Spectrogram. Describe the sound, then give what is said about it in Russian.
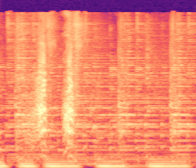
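A dog barks in a few short, sharp bursts over a steady, bouncy musical backing with a deep bass pulse. “Собачка! Собачка гав-гав-гав.”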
